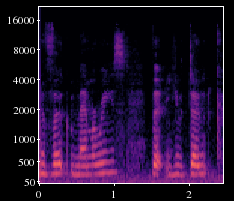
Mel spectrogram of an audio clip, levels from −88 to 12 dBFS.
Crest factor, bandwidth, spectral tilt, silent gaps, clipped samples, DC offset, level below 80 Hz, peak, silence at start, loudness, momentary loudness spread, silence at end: 18 dB; 15 kHz; -5.5 dB/octave; none; under 0.1%; under 0.1%; -54 dBFS; -12 dBFS; 0 s; -30 LUFS; 11 LU; 0 s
